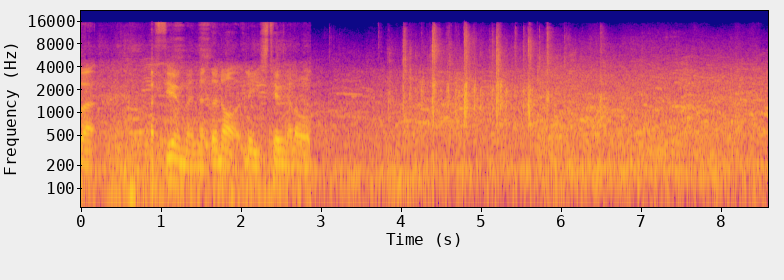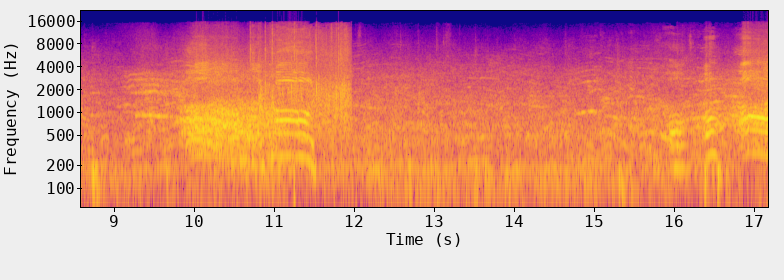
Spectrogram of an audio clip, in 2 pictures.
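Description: A large stadium crowd murmurs and chants.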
